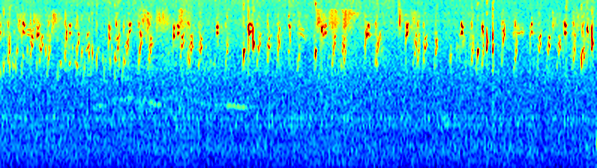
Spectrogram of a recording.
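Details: Wild goldfinch 'batbata' song, recorded outdoors and used to prompt goldfinches to sing; lively high twittering with rapid chirps and occasional sharp upward notes over a faint hiss.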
